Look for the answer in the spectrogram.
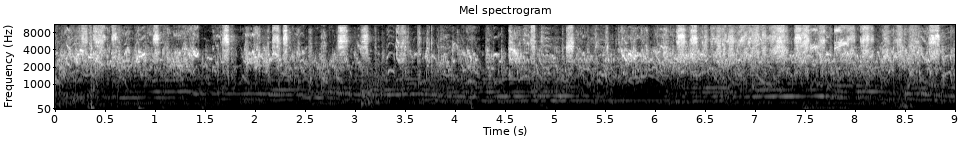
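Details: Australian budgie aviary colony, a lively mix of squawks, chirps and chattering warbles from many birds, busy and uneven, with steady humming tones underneath.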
